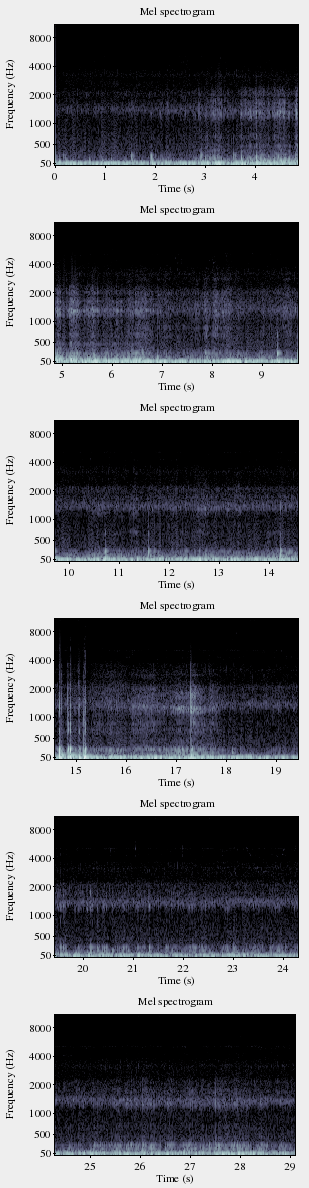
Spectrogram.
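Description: Kayak moving across calm water, with a low rumble of wind buffeting the camera microphone. A short cluster of sharp knocks comes about fifteen seconds in.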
